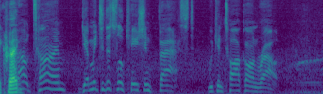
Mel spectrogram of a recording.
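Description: A man speaks briskly and impatiently nearby.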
